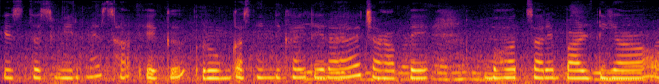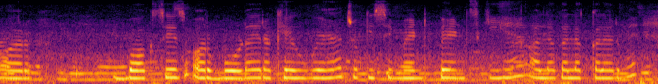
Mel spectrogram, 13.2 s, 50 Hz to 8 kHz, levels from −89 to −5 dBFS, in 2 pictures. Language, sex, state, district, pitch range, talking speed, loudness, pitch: Hindi, female, Jharkhand, Garhwa, 265-285 Hz, 155 wpm, -18 LUFS, 275 Hz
